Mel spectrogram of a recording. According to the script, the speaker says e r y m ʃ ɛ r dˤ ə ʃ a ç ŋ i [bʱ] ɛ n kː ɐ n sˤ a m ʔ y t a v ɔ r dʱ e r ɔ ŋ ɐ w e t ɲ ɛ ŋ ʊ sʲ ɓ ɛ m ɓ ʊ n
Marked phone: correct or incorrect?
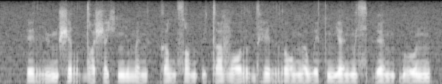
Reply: incorrect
